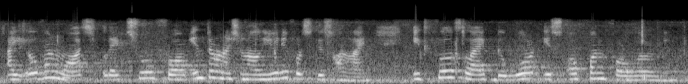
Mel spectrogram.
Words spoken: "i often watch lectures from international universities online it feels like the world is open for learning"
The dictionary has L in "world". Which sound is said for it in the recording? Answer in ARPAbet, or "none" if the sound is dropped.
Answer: none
